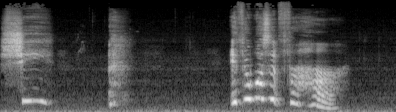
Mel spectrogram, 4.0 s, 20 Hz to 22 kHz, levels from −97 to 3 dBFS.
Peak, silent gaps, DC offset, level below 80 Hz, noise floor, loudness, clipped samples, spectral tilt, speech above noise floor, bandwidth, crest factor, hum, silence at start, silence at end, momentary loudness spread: 0 dBFS; none; under 0.1%; -46 dBFS; -44 dBFS; -16 LUFS; under 0.1%; -2 dB/octave; 28 dB; over 20 kHz; 18 dB; none; 0 s; 0.55 s; 17 LU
